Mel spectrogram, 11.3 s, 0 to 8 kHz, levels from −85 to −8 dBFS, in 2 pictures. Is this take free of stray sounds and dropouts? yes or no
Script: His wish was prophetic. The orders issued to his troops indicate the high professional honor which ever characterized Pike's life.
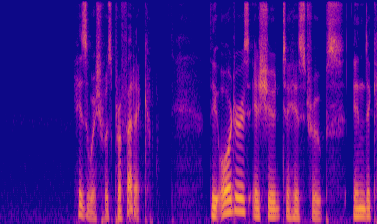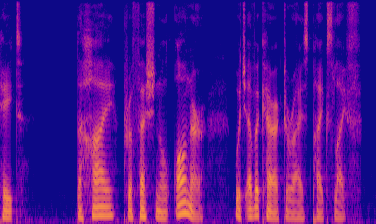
yes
